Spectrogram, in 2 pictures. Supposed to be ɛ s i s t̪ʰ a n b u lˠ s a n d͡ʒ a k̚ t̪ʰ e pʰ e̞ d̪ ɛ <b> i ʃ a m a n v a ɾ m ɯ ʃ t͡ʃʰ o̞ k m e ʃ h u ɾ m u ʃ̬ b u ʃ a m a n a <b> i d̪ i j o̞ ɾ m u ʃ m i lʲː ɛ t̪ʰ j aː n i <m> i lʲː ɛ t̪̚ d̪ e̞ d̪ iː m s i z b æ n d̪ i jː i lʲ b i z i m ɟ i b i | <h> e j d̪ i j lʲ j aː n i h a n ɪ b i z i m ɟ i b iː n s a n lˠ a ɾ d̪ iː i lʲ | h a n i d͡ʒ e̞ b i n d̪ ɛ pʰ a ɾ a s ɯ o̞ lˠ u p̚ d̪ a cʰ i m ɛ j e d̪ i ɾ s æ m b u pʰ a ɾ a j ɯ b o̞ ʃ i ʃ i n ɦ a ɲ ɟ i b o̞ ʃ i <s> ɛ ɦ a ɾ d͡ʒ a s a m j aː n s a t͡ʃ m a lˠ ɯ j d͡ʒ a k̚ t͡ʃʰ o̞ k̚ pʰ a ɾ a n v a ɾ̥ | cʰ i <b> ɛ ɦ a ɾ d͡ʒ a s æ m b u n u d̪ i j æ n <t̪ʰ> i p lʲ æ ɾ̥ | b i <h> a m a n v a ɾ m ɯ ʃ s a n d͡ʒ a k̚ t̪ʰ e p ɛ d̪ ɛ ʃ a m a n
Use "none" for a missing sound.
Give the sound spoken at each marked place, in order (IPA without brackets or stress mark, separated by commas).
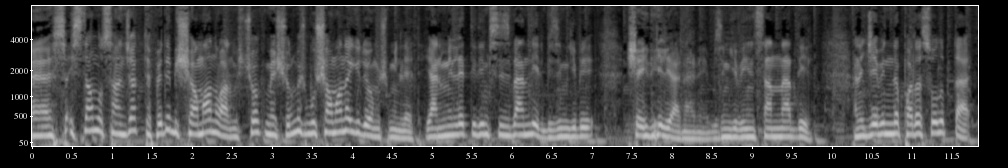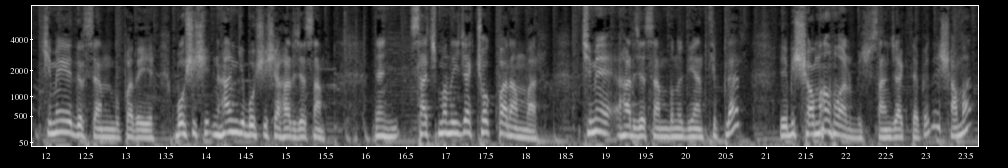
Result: b, ɟ, m, ʃ, ʃ, m, t̪ʰ, ʃ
